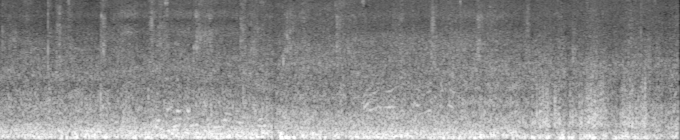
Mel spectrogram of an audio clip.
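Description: Sea waves on a sandy, glass-strewn shore roll in with a broad continuous wash under heavy wind buffeting, the surf loud and steady throughout.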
